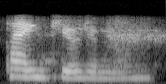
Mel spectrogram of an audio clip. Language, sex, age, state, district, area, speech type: Kannada, female, 18-30, Karnataka, Gulbarga, urban, conversation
